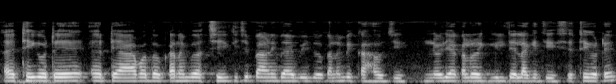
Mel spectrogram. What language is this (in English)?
Odia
